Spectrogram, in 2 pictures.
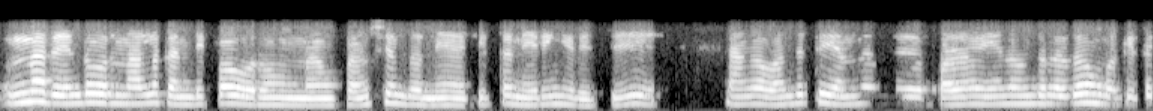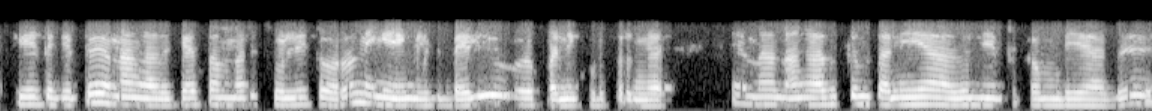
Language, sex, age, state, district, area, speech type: Tamil, female, 30-45, Tamil Nadu, Tiruchirappalli, rural, conversation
